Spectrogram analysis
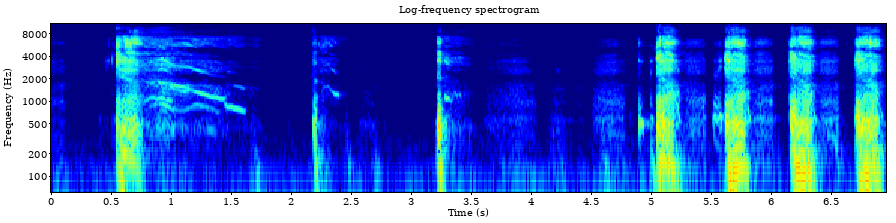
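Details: About seven harsh coughs, singles then a run of four, from a person with pain deep in chest and stomach, awake over 32 hours, bronchodilator not helping; repeated cough.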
